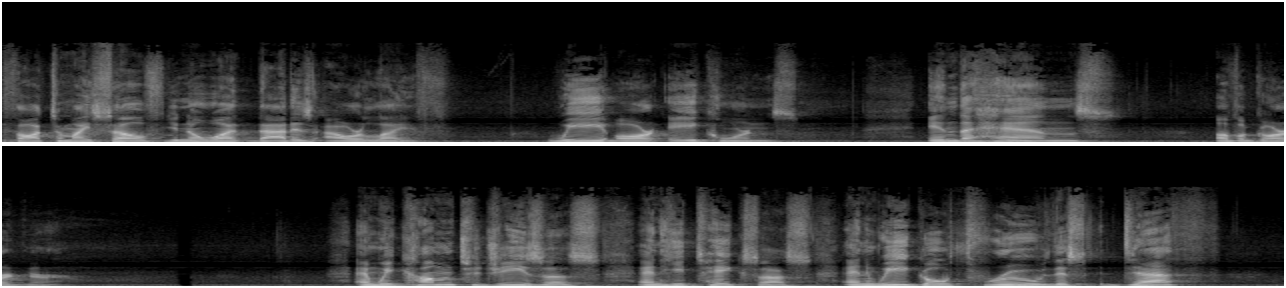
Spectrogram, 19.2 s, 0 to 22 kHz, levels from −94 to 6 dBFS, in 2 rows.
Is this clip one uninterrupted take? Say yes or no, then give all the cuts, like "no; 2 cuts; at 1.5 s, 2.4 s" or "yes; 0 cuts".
yes; 0 cuts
